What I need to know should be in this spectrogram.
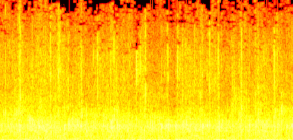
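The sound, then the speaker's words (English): Loud, steady applause from a crowd, a dense continuous patter of clapping holding at an even level for just over two seconds with no voices standing out. “Get these applause.”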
